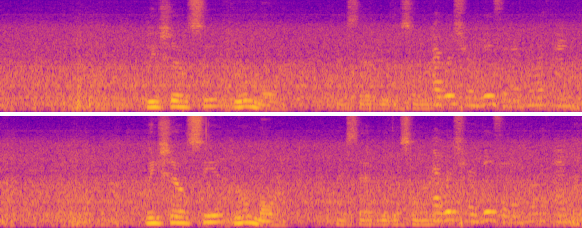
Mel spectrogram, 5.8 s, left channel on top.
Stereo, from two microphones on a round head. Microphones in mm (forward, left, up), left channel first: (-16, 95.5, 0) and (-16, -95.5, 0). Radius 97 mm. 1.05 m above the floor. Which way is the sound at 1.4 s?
45° right (ahead or behind).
